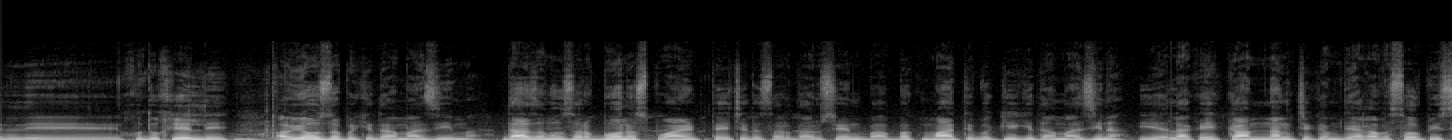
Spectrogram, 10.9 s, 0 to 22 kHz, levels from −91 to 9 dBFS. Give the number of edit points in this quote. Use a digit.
2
